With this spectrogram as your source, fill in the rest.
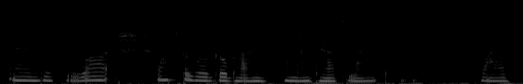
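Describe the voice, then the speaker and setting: The speaker is soft-spoken, with a dry sound with no echo and light background noise. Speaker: ASMR creator. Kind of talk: ASMR soft-spoken talk while doing a puzzle. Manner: soft-spoken, quiet. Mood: calm, relaxed, soft-spoken. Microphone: studio mic.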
